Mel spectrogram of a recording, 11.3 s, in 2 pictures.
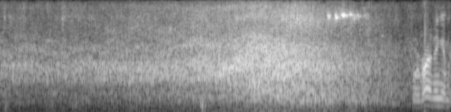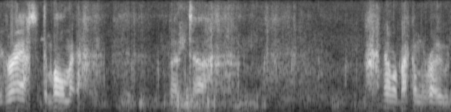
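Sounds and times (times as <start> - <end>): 
school bus driving past: 0.0 - 5.7
speech: 5.3 - 6.8, 7.8 - 8.5, 10.4 - 11.2.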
